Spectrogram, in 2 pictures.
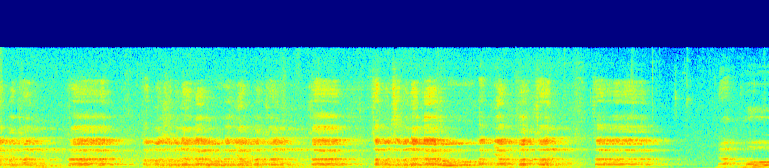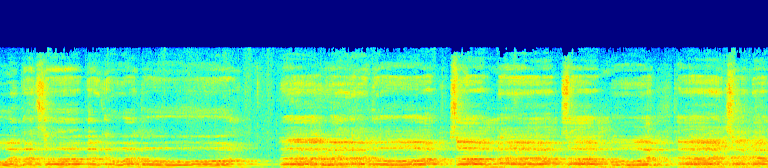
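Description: A group of Thai Buddhist monks chanting in Pali in unison, in long phrases held on a nearly steady pitch, with short breaks for breath.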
